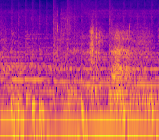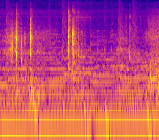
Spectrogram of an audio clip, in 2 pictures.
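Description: Quiet background music, with a few sharp clicks and scuffs about halfway through.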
